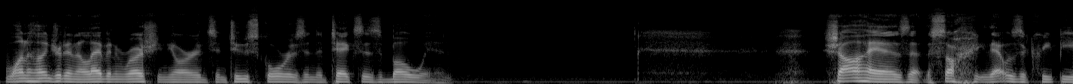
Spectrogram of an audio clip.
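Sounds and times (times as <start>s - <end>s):
low steady hum: 0.0s - 10.7s
speech: 0.1s - 4.6s, 8.3s - 10.7s
heavy breathing into the microphone: 6.4s - 8.2s.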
